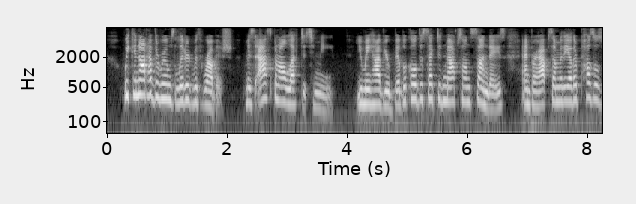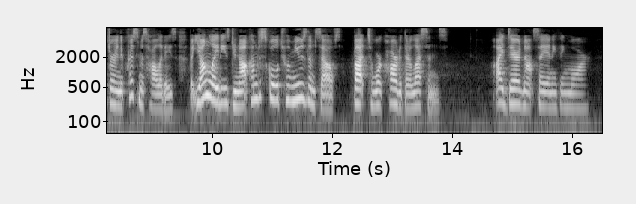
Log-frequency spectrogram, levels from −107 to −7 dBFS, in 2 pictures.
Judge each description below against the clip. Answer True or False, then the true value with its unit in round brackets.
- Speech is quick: True (210 wpm)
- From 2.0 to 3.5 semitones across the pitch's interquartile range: False (5.0 semitones)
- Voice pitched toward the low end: False (235 Hz)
